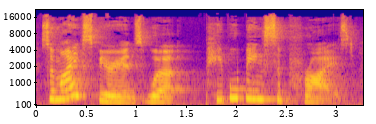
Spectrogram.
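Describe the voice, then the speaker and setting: A woman's voice: high voice, animated. A young woman from China, co-hosting a casual podcast and chatting responsively. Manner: warm, responsive listener with frequent laughs and quick backchannels. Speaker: podcast co-host.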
